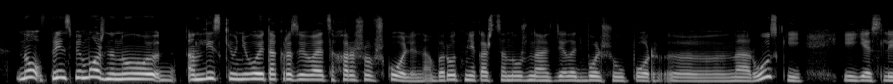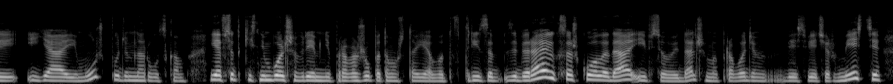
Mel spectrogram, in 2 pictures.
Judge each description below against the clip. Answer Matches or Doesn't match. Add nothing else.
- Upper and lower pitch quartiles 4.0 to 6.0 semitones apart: Matches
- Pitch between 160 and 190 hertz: Matches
